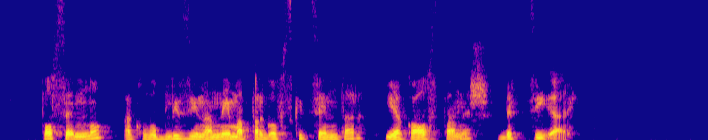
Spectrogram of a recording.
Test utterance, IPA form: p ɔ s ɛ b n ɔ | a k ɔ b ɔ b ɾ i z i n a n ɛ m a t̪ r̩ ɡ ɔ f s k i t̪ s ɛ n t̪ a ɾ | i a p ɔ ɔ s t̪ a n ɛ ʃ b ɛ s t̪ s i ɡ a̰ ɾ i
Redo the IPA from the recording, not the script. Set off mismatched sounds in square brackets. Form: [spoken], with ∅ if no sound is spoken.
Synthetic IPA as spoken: p ɔ s ɛ b n ɔ | a k ɔ [v] ɔ b [l] i z i n a n ɛ m a t̪ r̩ ɡ ɔ f s k i t̪ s ɛ n t̪ a ɾ | i a [k] ɔ ɔ s t̪ a n ɛ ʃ b ɛ s t̪ s i ɡ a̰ ɾ i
